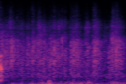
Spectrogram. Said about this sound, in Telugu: చప్పట్లు కొట్టండి అందరూ కూడా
